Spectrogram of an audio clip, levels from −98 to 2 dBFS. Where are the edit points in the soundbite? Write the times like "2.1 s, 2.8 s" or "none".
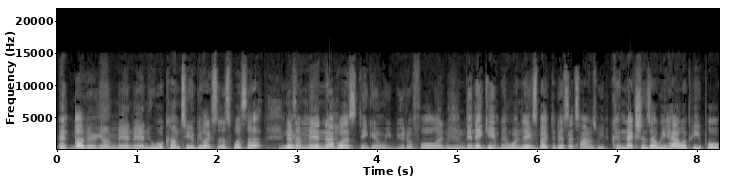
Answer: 0.9 s, 1.9 s, 3.0 s, 3.5 s, 5.5 s, 6.4 s, 6.8 s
